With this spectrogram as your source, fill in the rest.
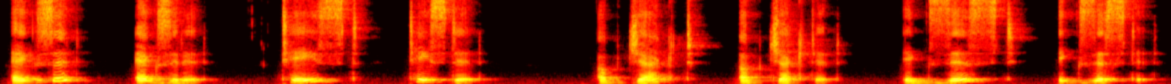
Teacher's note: the past tense verb is going to end with the itid sound and this adds a syllable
